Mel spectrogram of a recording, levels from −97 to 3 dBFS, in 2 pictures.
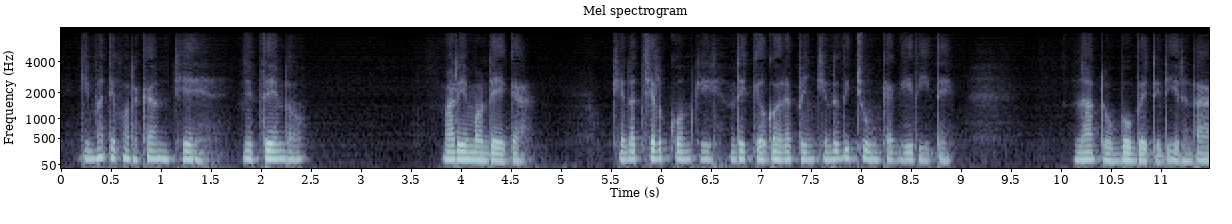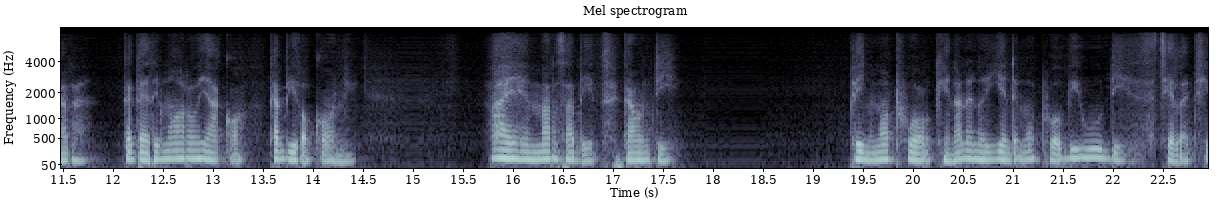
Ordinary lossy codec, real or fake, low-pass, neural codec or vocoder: MP3, 48 kbps; fake; 7.2 kHz; codec, 16 kHz, about 1 kbps, DyCAST, with the encoder's durations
